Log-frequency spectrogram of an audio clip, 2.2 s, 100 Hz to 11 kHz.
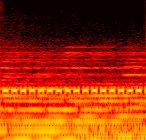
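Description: Soft ambient synthesizer music built on 528 Hz, holding steady sustained notes. Over it runs a tone near 528 Hz pulsing on and off about seven times a second: an isochronic tone meant to lead the listener into theta-state relaxation.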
